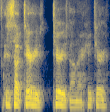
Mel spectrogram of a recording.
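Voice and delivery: ordinary talk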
